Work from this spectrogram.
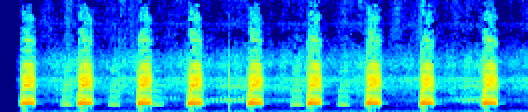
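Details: Frog calling: loud nasal honking croaks repeated about every half second, nine in a row, with short faint clicks between them.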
